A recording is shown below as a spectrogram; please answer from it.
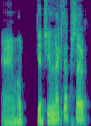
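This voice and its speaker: A man's voice: mid-range voice, sing-song, very fast. A man hosting a casual chat among friends about games and movies. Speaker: podcast host.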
